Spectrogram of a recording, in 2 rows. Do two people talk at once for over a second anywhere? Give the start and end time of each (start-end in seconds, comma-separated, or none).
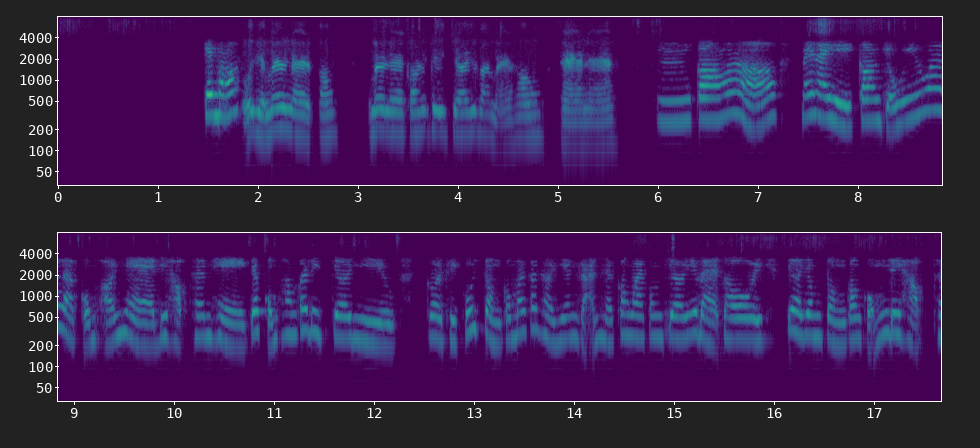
none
